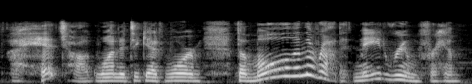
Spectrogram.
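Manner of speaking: put-on gentle, lilting read-aloud for children; story reading. Teacher reading The Mitten to children, lilting storytime voice. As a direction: read it like storytime to little ones. Reads picture book aloud.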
